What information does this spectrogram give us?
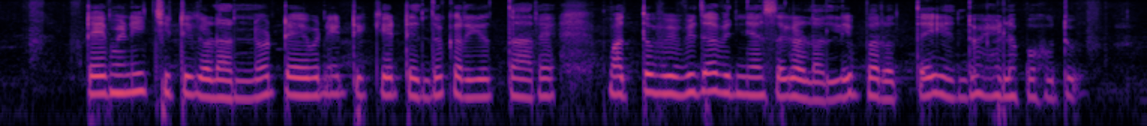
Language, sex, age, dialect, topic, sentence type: Kannada, female, 31-35, Mysore Kannada, banking, statement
